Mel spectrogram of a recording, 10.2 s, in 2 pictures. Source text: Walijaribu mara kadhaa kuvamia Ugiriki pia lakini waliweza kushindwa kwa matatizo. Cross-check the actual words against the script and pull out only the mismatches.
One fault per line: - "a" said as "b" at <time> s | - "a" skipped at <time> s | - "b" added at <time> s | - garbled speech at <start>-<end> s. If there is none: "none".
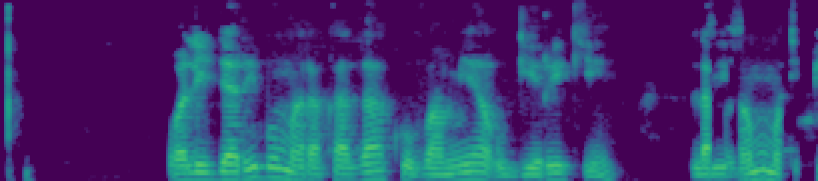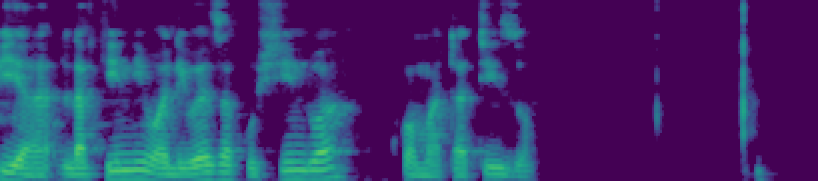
- garbled speech at 4.3-5.0 s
